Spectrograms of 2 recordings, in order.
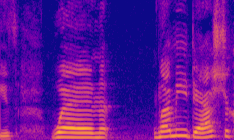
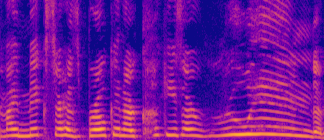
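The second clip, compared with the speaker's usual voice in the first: upset; 6 semitones higher, 4 dB louder than usual. Acted. Contestant upset, cookies ruined.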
